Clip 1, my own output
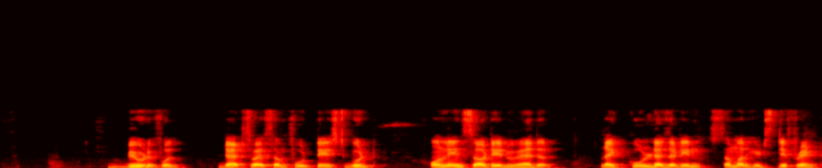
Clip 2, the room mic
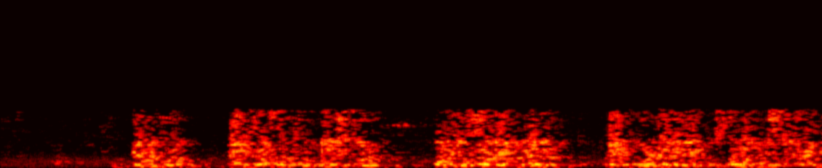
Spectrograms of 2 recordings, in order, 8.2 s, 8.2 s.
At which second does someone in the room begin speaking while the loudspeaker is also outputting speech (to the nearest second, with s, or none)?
none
